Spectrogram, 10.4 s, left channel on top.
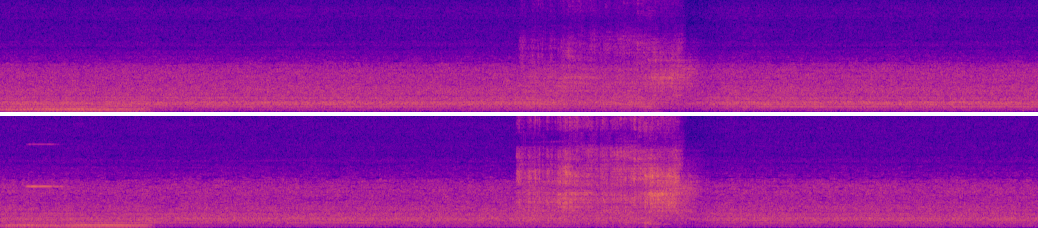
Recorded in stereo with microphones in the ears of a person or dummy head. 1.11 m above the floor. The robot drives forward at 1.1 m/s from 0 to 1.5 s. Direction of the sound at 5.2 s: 85° right.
